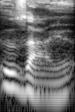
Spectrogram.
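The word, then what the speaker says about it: Uzziah: men and they withstood luzia some people pronounce it Isaiah Isaiah they withstood the king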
